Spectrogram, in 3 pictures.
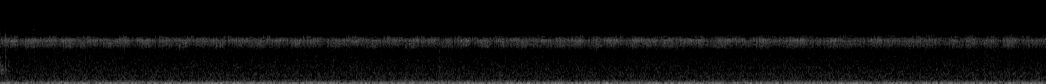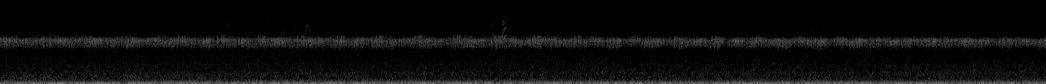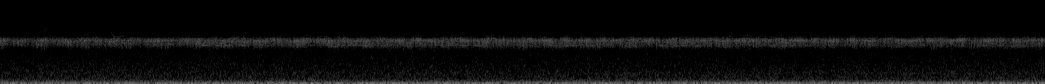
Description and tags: LBS Atmos EXT Day Rural NSW001
country, marantz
